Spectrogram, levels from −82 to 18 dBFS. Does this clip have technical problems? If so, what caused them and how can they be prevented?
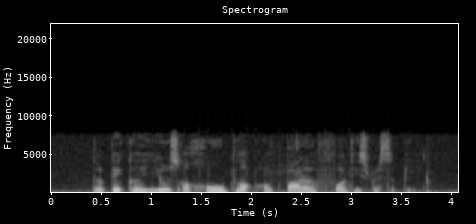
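Yes, there are GSM signalling bursts from about 1.00 to 3.38 s: a galloping dit-dit pattern of short 217 Hz buzzes, fairly quiet under the speech. A nearby 2G phone was signalling, and the audio circuit rectified its radio bursts. Keeping phones away from the mic and cabling prevents it.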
